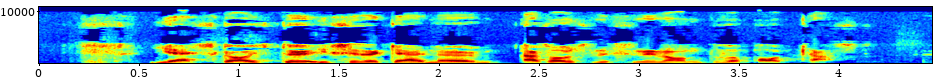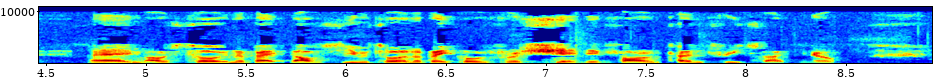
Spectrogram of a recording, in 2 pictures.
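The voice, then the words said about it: Regional English accent. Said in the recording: “I love ... accent. English people, write into Facebook or something and tell me what region of England that this accent comes from ... Is it Welsh? ... No.”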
